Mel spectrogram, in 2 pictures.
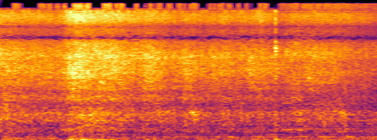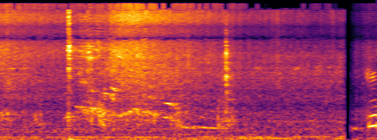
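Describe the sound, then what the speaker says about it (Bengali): Turmeric and spice masala sizzle loudly in hot oil while being stirred for a sole fish curry, a continuous close frying hiss with occasional scrapes and clinks of the spoon against the pan. "মশলাটা এখন ভালো করে এর সঙ্গে কষাবো।"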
